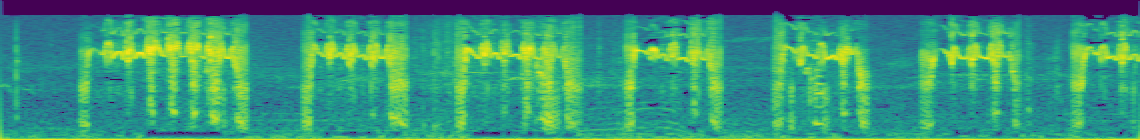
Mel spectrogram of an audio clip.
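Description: Black stork giving harsh, hissing rasps, each a quick burst of stuttering pulses, repeated about once a second.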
